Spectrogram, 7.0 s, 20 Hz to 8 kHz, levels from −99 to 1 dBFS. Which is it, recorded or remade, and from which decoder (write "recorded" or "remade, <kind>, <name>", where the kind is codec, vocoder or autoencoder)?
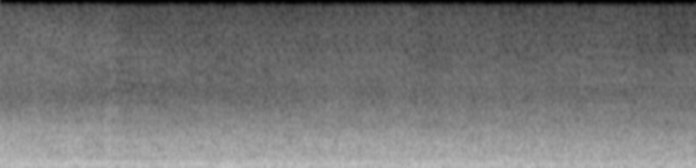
remade, codec, SNAC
